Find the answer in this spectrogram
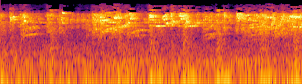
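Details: Cinnamon-mutation male Venezuelan siskin from a breeding facility gives a high, busy warble of sharp chirps and short slurred notes in uneven bursts, over a faint low electrical hum.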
